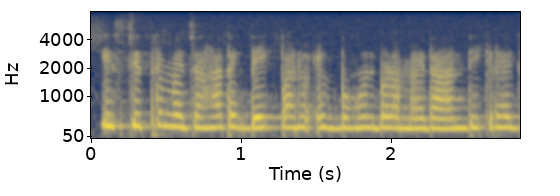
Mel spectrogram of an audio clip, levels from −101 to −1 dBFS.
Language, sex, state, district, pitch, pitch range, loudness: Hindi, female, Chhattisgarh, Raipur, 255 Hz, 250-275 Hz, -14 LUFS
